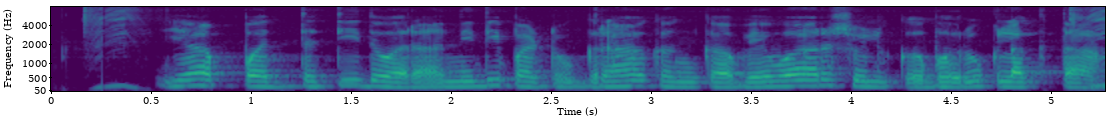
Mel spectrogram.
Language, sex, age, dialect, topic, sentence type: Marathi, female, 31-35, Southern Konkan, banking, statement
